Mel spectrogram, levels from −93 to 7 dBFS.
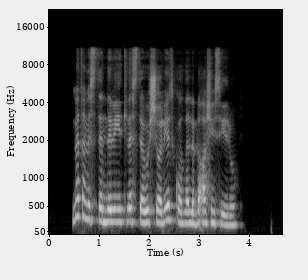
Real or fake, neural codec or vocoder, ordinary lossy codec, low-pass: fake; autoencoder, 48 kHz, 32 numbers a frame, DAC-VAE, trained on Japanese speech; MP3, 96 kbps; 10.8 kHz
